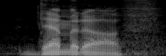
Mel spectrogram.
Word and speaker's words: Demidov: I know, but apparently uh Ivan uh Demidov, if I'm pronouncing it correctly. Yeah. Um or depending on which syllable you're accenting.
